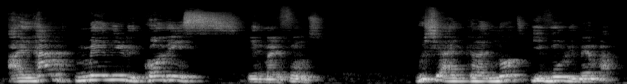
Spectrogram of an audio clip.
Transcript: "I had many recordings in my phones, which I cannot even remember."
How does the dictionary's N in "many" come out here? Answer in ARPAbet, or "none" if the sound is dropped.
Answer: N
